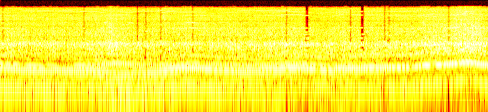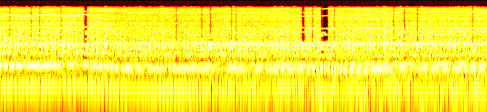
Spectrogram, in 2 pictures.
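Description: Motors and propellers of an FPV multirotor drone in flight: a steady buzz of several close tones that waver up and down together. The pitch rises briefly about halfway through, then settles.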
